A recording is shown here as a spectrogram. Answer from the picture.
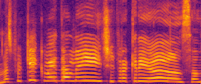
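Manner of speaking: high, incredulous mock critic voice; mocking vegan critic. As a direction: squeak out the outraged objection like a critic online.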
